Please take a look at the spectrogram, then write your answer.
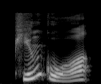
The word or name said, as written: Ping2 guo3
